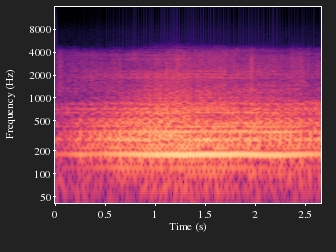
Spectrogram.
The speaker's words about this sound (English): Maybe it's a farmer's pickup truck. No, no, it's too heavy.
